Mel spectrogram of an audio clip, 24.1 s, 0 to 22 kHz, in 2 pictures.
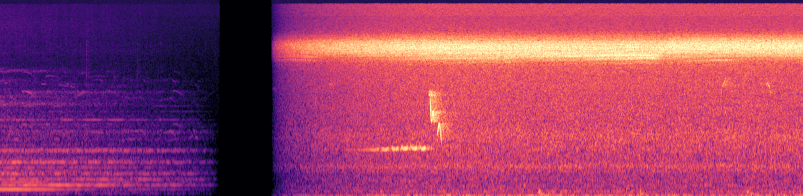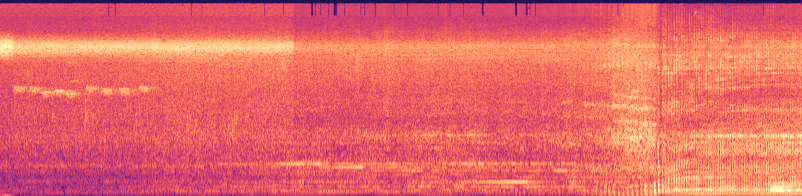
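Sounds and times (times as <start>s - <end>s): insects droning: 4.2s - 24.0s
shallow stream rushing: 4.4s - 24.0s
bird chirps: 5.0s - 14.8s.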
